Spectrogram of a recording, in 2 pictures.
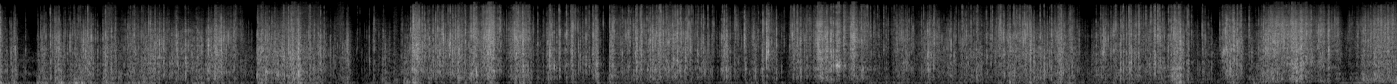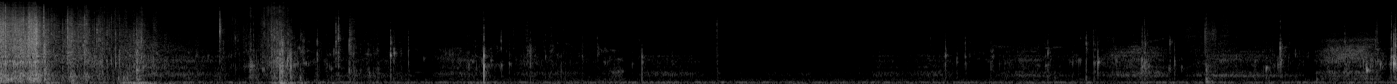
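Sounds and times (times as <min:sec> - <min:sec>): packaging crinkling and tearing: 0:00.0 - 0:18.1.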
